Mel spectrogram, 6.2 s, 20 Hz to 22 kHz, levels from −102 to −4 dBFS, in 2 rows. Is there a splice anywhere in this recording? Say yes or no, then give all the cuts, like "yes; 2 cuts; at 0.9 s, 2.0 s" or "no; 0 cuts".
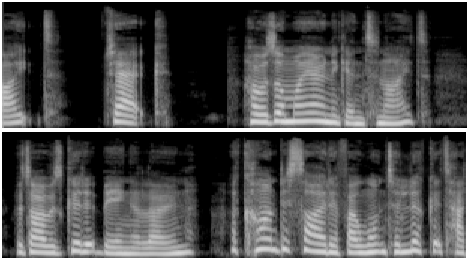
yes; 2 cuts; at 1.5 s, 4.5 s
